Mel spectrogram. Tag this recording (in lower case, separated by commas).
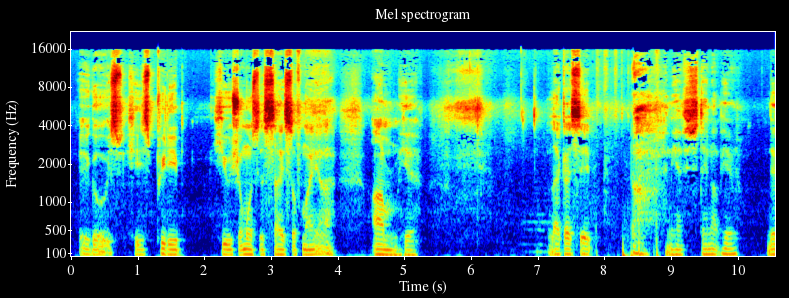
speech, inside a small room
